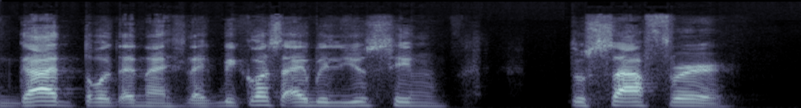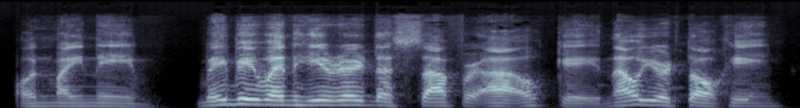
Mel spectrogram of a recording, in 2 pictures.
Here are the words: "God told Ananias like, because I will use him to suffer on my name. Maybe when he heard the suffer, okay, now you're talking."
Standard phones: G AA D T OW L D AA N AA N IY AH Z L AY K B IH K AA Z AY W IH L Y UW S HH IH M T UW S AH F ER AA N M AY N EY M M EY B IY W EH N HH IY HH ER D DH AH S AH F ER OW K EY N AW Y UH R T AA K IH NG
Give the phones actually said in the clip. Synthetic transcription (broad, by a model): G AA D T OW L D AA N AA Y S L AY K B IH K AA S AY W IH L Y UW S HH IH M T UW S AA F ER AA N M AY N EY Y M EY B IY W EH N HH IY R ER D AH S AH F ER OW K EY N AW Y UH R T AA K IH NG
